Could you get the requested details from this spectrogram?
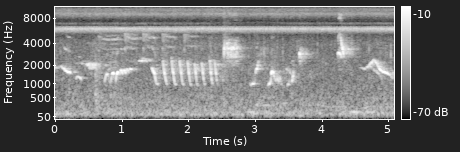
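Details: White-rumped shama singing in forest during bird trapping: a fast rattling series of short notes, then scattered whistles and a rising, slurred final phrase, with a constant high insect hum behind.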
